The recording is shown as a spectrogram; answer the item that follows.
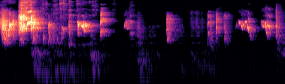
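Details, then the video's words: Pet budgerigars open with a loud, raspy burst of squeaky chatter, then trail off into short, separate chirps and buzzy twitters with small gaps between them. "budgie sounds to encourage your parrot to eat and sing"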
